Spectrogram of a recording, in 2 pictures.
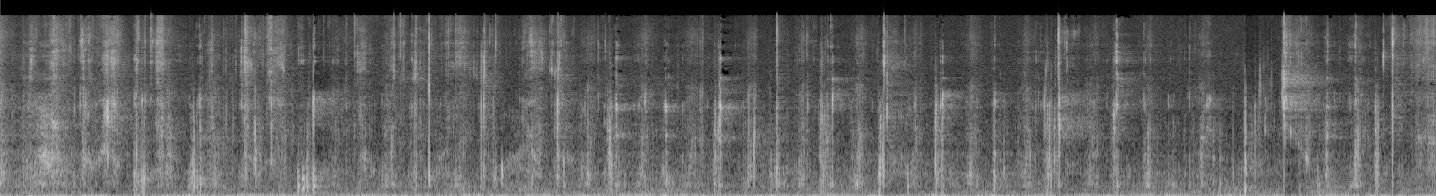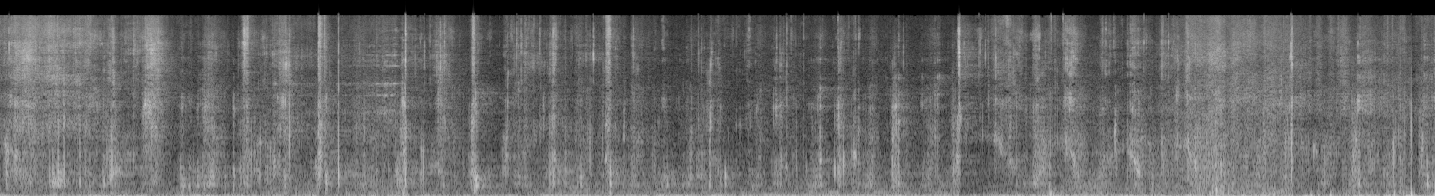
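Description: Close-miked eating of fried sesame balls: the sesame-coated crust crunching under the teeth and wet chewing, a dense run of small crackling clicks, with louder bites about halfway through and near the end.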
